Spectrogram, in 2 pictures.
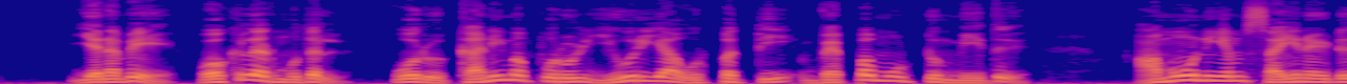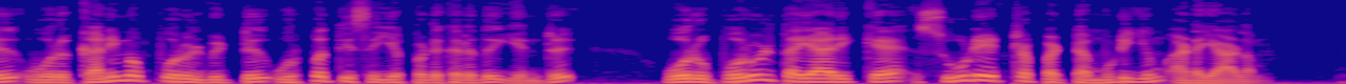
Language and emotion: Tamil, neutral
